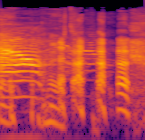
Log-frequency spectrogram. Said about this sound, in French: boy, oui, c'est le chat qu'il avait. c'est tout ce que tu as trouvé de sonore de chat, Mario.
